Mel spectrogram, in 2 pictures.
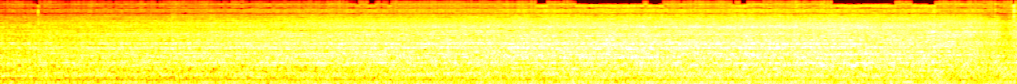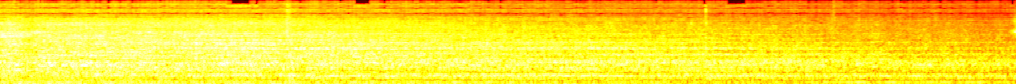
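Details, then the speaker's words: EZGO TXT golf cart after alignment, driving: thin steady whining squeal over rolling noise, swelling and fading; owner suspects a bearing screaming on the back right side, unconfirmed. "like we have a bearing that is just screaming on the back right side here."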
